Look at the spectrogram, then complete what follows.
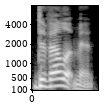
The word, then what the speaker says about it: development: Pause. Still a second. Development. Notice how D and Oman are sort of lighter.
